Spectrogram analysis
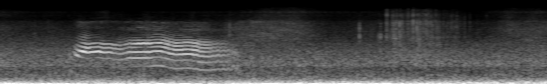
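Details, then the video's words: Hungry cat, one of five sleepy cats, meowing for food: a single drawn-out wavering meow with rich harmonics lasting about a second, over steady low rumbling background noise. "Five sleepy hungry cat | Meows for food"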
